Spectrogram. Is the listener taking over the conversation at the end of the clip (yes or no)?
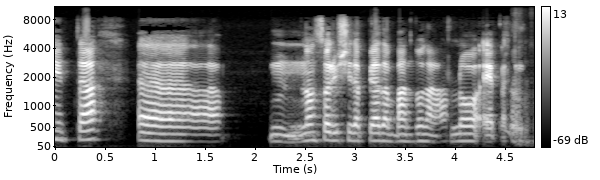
no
